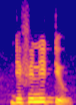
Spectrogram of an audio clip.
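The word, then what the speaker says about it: definitive: डिफिनिटिव इसमें word stress फी पे आएगा और ये इसका प्रोनाउंसिएशन हो जाएगा डिफिनिटिव।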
